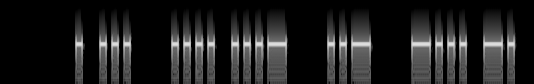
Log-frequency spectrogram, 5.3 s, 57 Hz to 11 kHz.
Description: Morse code, heard as a keyed tone, about 19 wpm, 700 Hz. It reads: ES HV U BN
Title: Sentences from Top 200 Words and Abbreviations 20wpm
